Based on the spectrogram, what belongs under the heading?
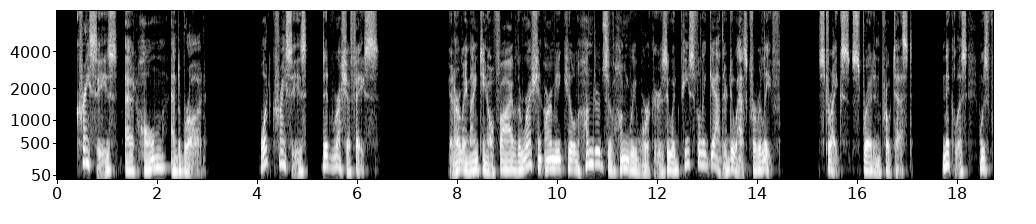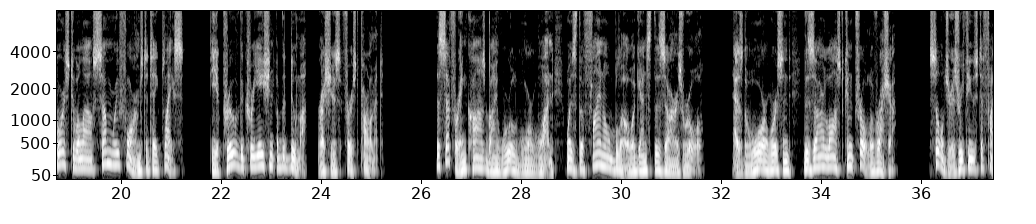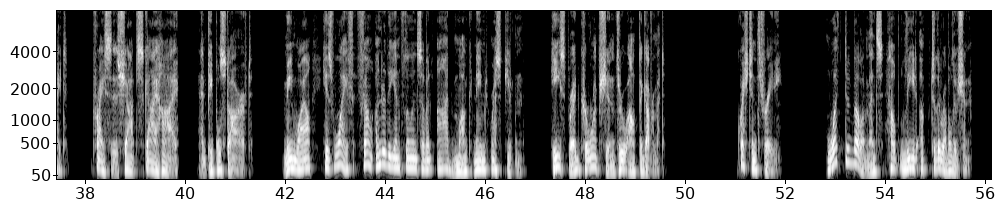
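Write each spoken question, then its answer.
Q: What developments helped lead up to the revolution?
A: The 1905 killing of workers and strikes, the suffering of World War I, and Rasputin's corruption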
